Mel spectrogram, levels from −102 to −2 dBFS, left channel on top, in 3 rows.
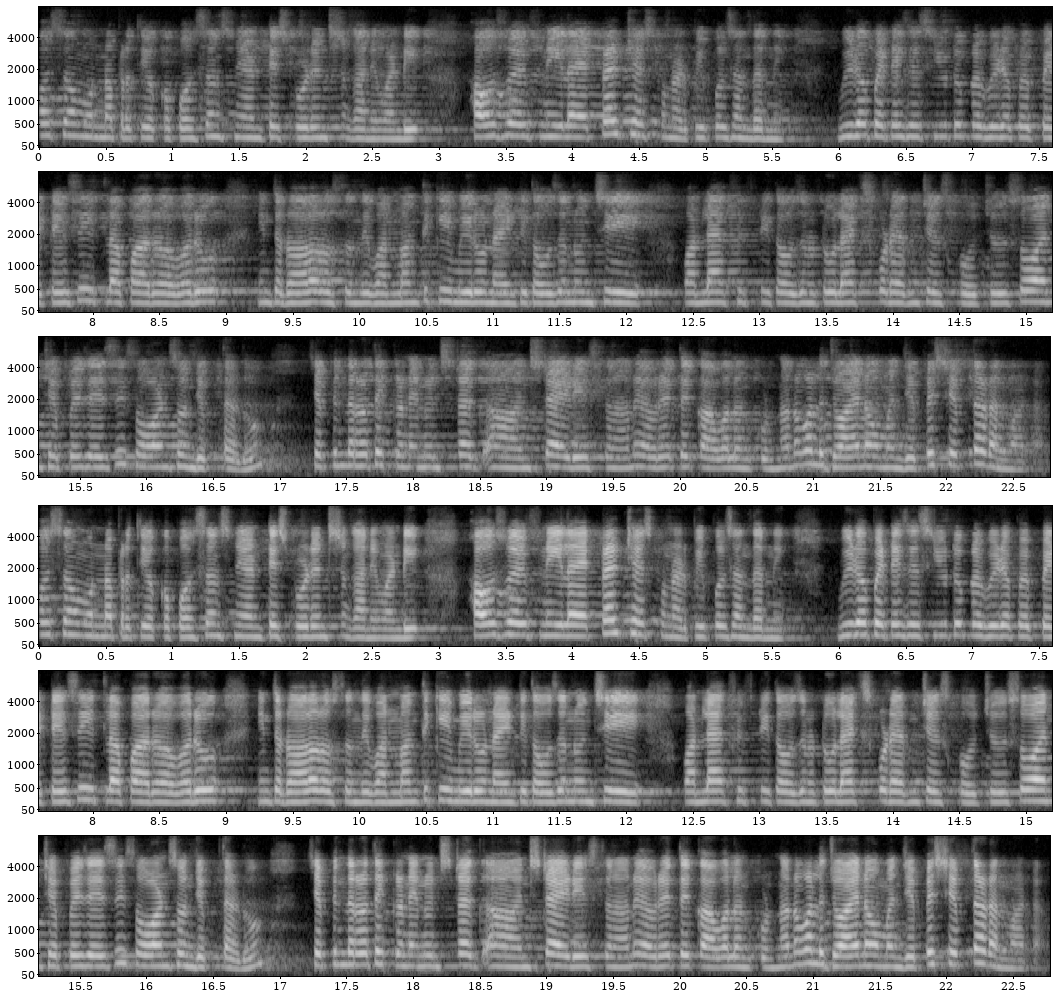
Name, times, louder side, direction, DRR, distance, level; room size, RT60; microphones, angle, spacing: voice 1, 0.0-22.6, right 6 dB, 90° right, 10 dB, 1.2 m, -29 dB
26.5 x 25.0 x 4.2 m, 0.91 s
head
